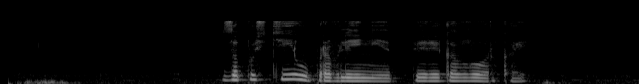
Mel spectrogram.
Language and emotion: Russian, sad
